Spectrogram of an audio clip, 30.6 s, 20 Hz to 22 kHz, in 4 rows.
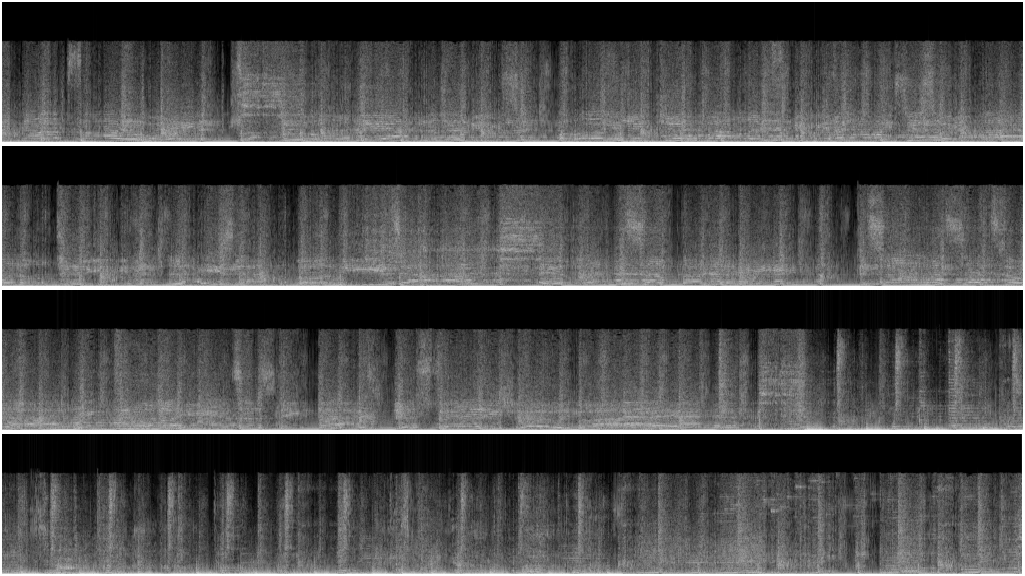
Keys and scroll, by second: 28.2 Page_Down.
